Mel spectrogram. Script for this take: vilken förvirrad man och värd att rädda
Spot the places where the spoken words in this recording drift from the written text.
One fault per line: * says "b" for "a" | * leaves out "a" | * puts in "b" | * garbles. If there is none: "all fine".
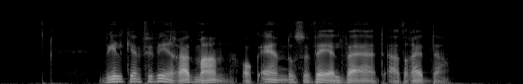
* puts in "ändå så väl"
